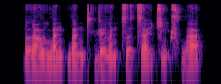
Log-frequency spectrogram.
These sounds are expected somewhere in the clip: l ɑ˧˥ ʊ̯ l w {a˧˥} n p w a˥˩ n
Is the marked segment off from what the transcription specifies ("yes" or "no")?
yes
